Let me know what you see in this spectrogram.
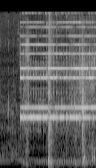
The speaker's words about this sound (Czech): Volá mě moje holka.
